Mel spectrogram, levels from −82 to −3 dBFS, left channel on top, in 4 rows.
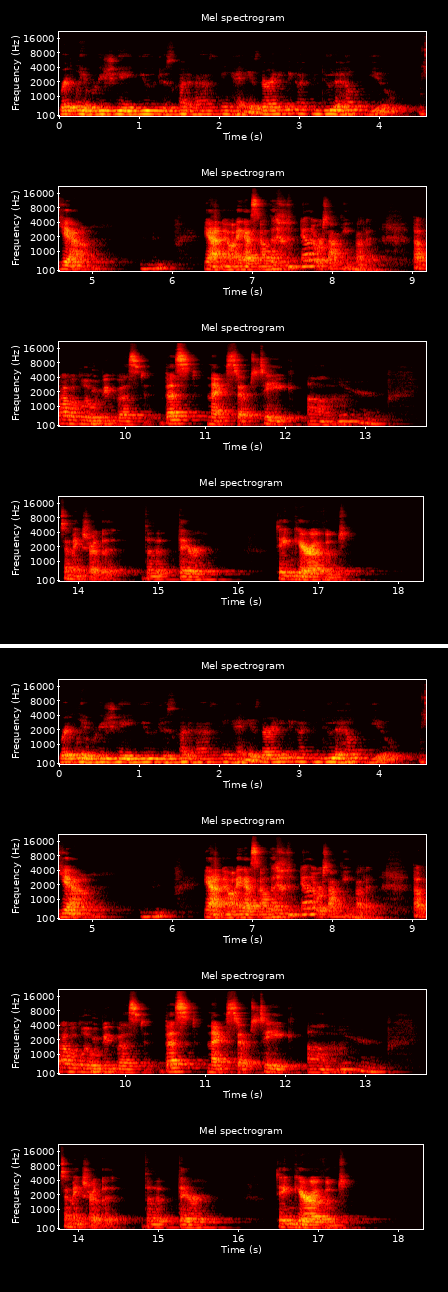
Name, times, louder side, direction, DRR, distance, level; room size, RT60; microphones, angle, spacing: voice 1, 0.0-4.2 5.6-5.9 12.6-13.2, left 1 dB, 40° left, -4 dB, 0.8 m, -37 dB
voice 2, 4.5-5.1 6.0-11.9 12.3-12.8 13.3-14.4 14.8-15.6 16.5-17.3, right 1 dB, 5° right, -5 dB, 0.8 m, -36 dB
3.9 x 2.1 x 2.6 m, 0.89 s
head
